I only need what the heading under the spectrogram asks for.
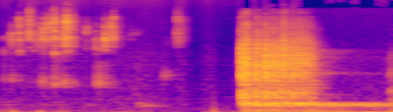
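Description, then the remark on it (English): A few light clicks, then a loud clatter as dice tumble and rattle across a hard table surface before settling with a faint ringing tail, rolled for a check in a tabletop role-playing game. “Well, I'm going to get my nice dice.”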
